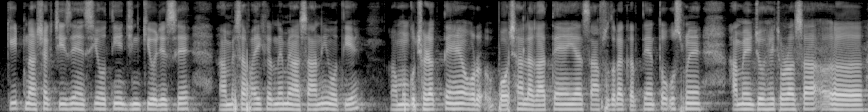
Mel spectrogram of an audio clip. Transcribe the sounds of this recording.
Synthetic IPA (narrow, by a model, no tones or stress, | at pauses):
kiːʈnaːʃəkt͡ʃiːzẽɛːsiɦoːt̪iɦɛ̃d͡ʒɪnkiʋɐd͡ʒəseɦɐmẽsɐfaːikɐɾnemẽaːsaːniɦoːt̪iɦɛ̃ː | ɦɐmʊnkot͡ʃʰɐɽək̚t̪eɦɛ̃ɔːɾpɔːt͡ʃʰalɐɡaːt̪eɦɛ̃jasaːfsʊzɾakɐɾt̪eɦɛ̃t̪oʔʊsmẽhɐmẽd͡ʒoːɦɛt̪ʰoːɽasa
